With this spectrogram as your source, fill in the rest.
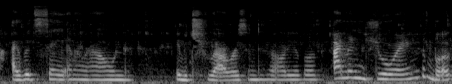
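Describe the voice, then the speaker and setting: Noticeable background noise and audible room echo surround the speech. A woman talks at a fairly quick pace, fairly high in pitch, with ordinary pitch variation. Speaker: book youtuber. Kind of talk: casual vlog.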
